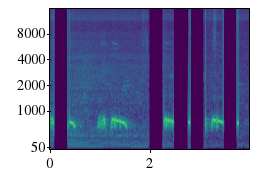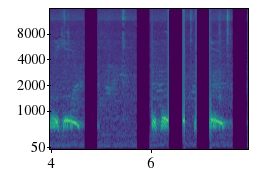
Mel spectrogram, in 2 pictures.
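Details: Mellow coos from a spotted dove, short notes and falling croons about once a second, heavily broken up by repeated hard silent cuts.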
